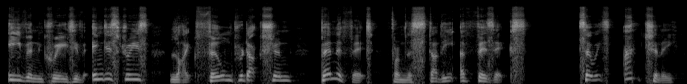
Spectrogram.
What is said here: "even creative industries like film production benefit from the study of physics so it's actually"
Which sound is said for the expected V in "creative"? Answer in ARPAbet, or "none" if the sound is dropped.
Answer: V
